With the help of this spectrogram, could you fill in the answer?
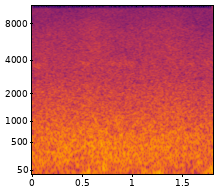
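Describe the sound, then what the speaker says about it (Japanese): Wind roars steadily across the microphone during a bicycle ride along a coastal road near Hiroo town, coming from ahead at an angle, a dense, unbroken rushing noise with no voices. "どっちしろでも風が斜め前から来てるんですよ。"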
